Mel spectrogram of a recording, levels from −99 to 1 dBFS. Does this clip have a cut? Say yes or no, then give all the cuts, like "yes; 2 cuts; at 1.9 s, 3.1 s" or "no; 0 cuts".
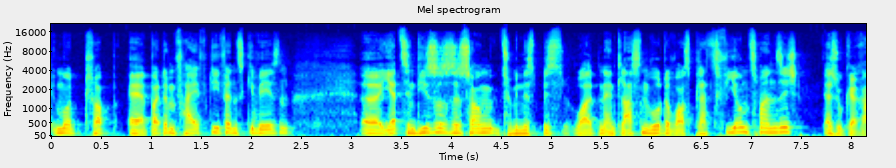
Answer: no; 0 cuts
